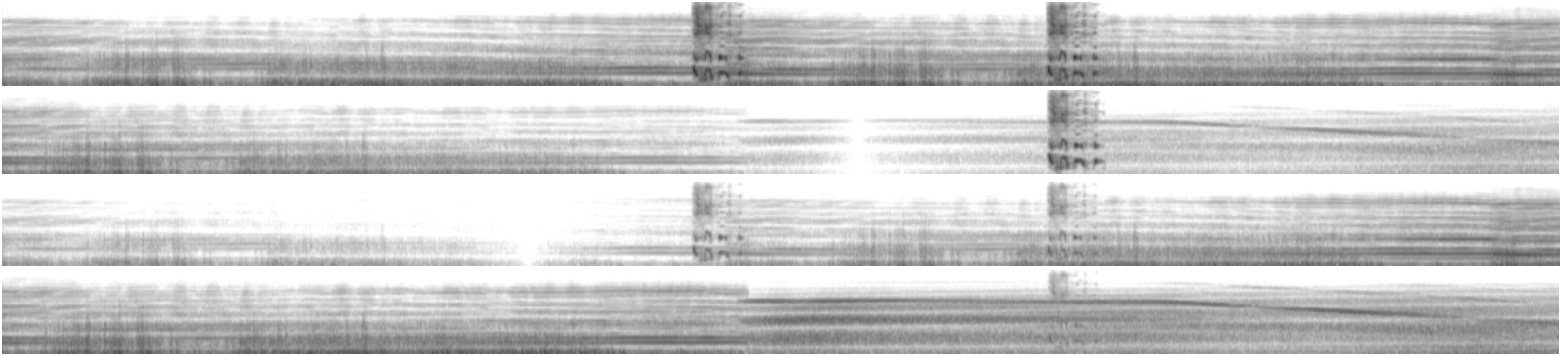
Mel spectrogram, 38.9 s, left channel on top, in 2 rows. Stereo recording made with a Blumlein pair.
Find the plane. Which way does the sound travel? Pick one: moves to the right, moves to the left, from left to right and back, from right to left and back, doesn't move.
moves to the right.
